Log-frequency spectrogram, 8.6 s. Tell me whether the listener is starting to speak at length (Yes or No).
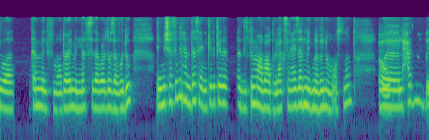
No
